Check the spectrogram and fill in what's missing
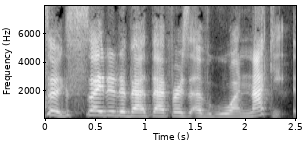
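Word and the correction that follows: Guánica: Uh, wait, Guanakia. Can I say? Can I pronounce Guanica? that? – Guanica. Guanica. Guanica. Guanica. That's it, Guanica.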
